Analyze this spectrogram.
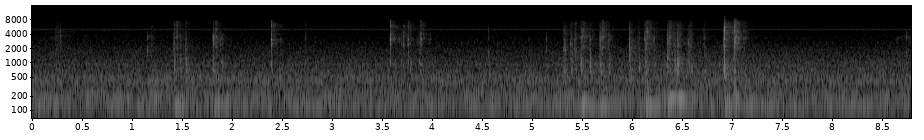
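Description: Typing on a computer keyboard, many quick, irregular key clicks tapping away, faint and steady over a low background hum with no voices.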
